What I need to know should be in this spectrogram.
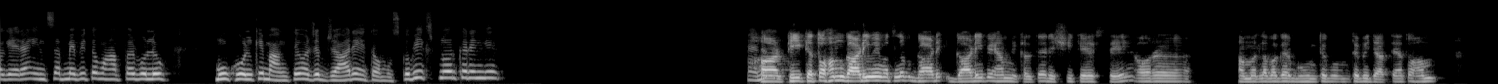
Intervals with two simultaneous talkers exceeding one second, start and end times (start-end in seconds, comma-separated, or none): none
